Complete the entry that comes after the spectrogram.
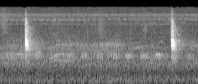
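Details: An Indochinese roller in Suan Rot Fai park, Bangkok, Thailand, gives its harsh scolding call while moving between prominent perches: two short rasping notes about three seconds apart over steady background hiss.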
